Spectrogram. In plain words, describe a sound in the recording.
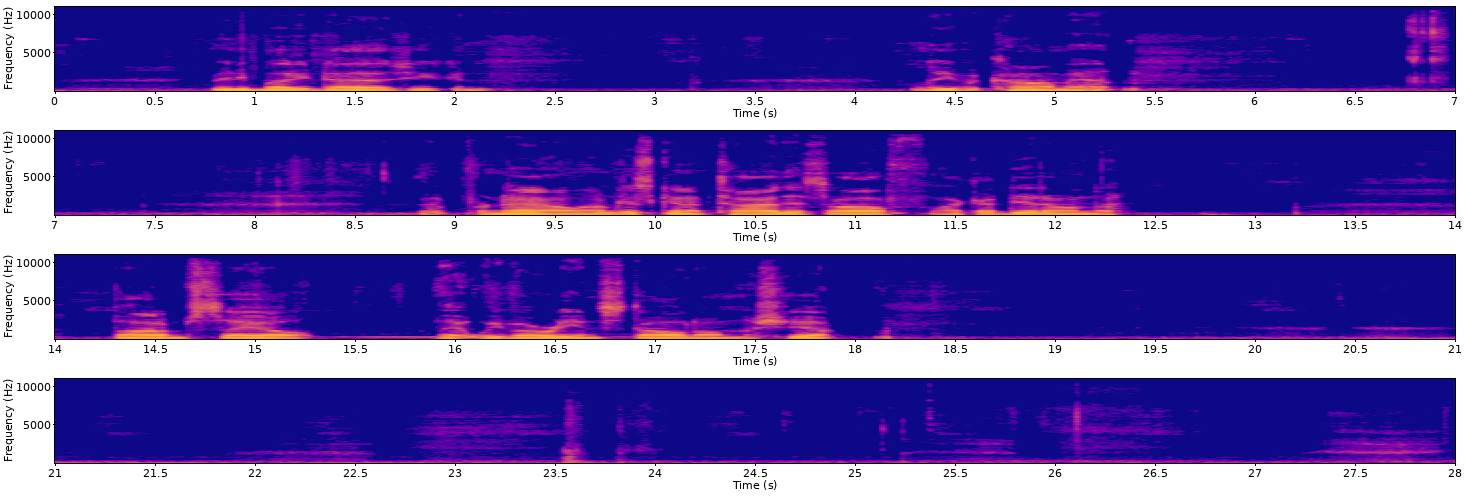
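Cloth rustles softly as it is handled.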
